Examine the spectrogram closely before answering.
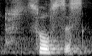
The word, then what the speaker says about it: solstice: it's hard to say it is solstice it rhymes with poultice poultice solstice okay so he's gotten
